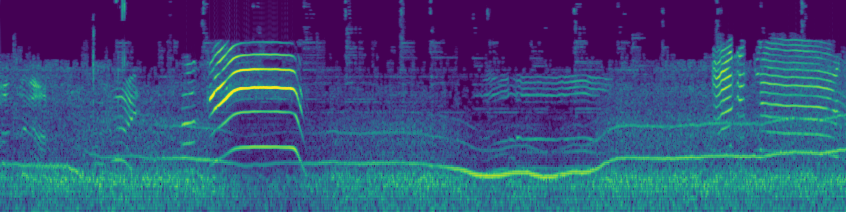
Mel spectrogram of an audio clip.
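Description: Steady wind rumbling on the helmet camera's microphone under an open parachute, with voices whooping and squealing in long gliding calls, one rising and falling clearly about two seconds in.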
